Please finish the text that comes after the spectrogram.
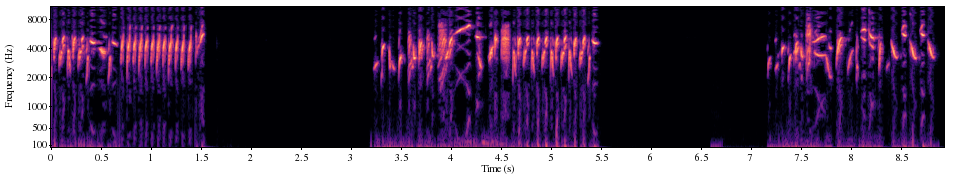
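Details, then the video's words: Moroccan goldfinch singing in bursts of rapid twittering, buzzy and tinkling notes high in pitch, each phrase lasting one to two seconds, separated by silent gaps. "تغريد مقنين مغربي"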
